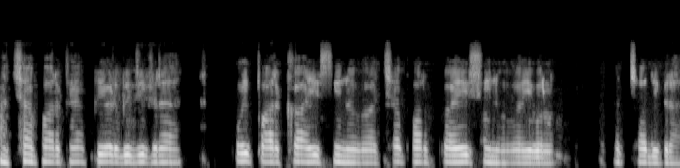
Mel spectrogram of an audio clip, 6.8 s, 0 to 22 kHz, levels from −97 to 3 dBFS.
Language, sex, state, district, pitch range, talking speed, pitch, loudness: Hindi, male, Jharkhand, Jamtara, 150-170 Hz, 230 wpm, 160 Hz, -19 LUFS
